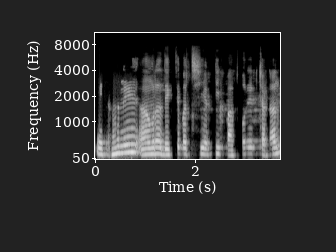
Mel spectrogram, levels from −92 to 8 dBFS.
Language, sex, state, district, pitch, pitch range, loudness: Bengali, male, West Bengal, Purulia, 160 Hz, 145-165 Hz, -15 LUFS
